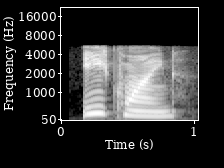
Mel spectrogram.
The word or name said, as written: equine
